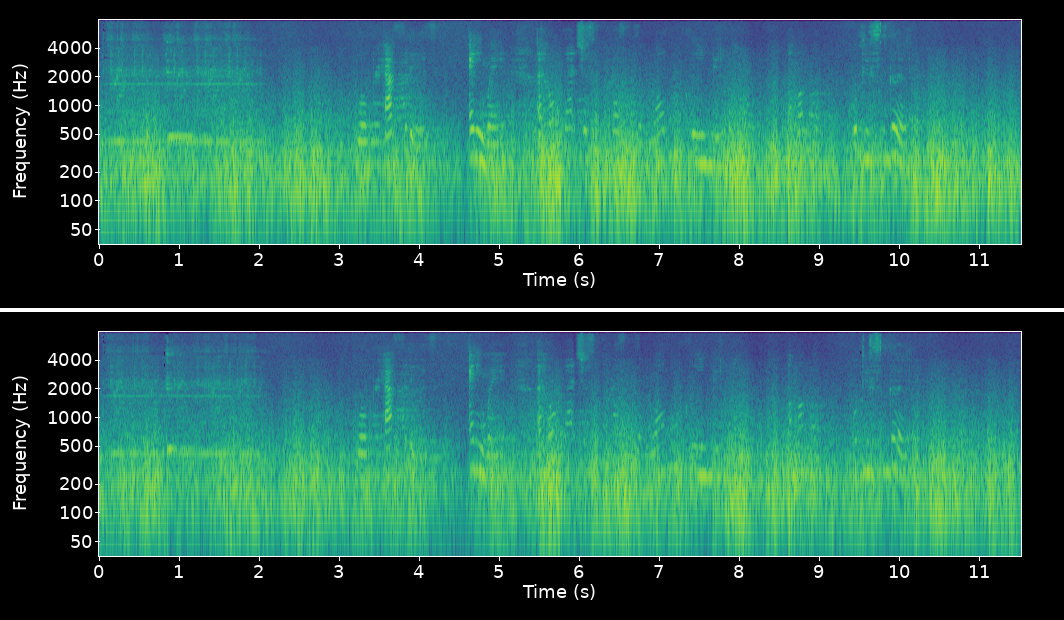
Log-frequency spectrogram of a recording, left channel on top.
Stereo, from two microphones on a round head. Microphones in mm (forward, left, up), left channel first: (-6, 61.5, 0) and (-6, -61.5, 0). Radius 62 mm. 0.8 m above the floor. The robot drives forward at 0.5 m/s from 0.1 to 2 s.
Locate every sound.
0.8 s a cowbell: 40° right (ahead or behind), 9.5 m
3.2 s a woman speaking: 20° right (ahead or behind), 3.5 m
